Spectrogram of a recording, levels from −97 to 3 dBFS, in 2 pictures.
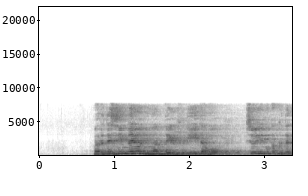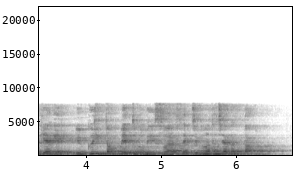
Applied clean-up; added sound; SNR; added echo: neural separator model SepFormer DNS4.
